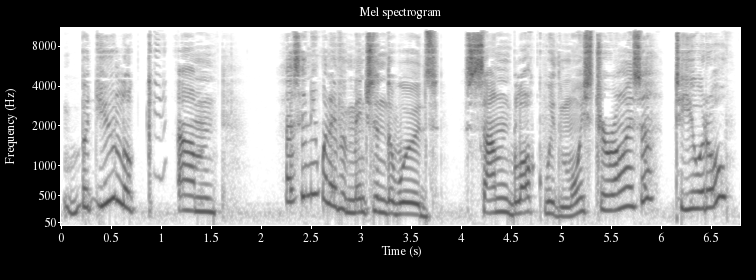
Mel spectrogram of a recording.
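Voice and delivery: put-on high, hesitant boyish voice; cheeky boy. Snag advises an old-looking gladiator, hesitant and high. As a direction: tactfully fumble the insult.

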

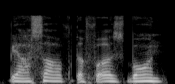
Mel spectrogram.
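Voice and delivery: a lightly voiced old woman naming her son's title; dying old queen. A dying mother names her son by his title, lightly rasped. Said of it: "her voice the feeble and hoarse rasp".

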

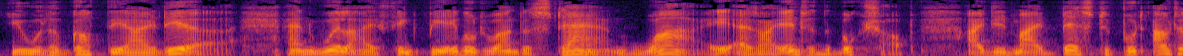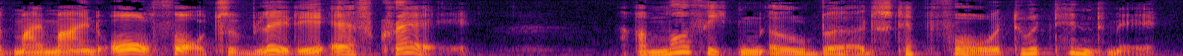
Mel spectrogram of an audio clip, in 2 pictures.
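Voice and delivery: brisk first-person narrator's telling; story narration. A narrator's reading. Narrator Bertie recounting his walk to the bookshop, brisk telling. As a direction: tell it straight to the audience.

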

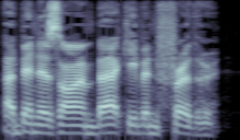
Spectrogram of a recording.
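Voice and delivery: ordinary delivery

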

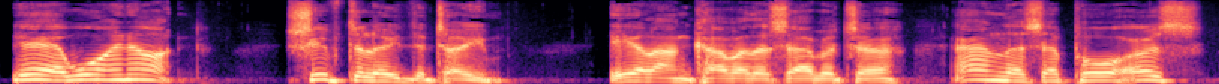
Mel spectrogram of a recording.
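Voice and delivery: high, eager calling out; loud, high-pitched enthusiasm; enthusiastic crowd. A narrator's reading. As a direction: call it out like an eager crowd member. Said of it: "took up the idea with enthusiasm".

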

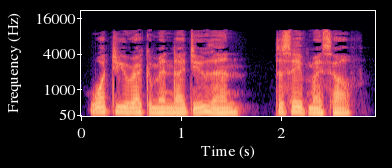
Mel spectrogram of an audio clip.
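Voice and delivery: low, quick man's voice, playfully challenging; teasing rogue. Acted. Drinker asking temperance woman for salvation, teasing and low. Man teases about salvation.

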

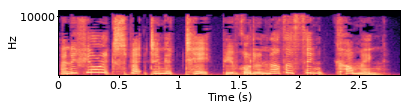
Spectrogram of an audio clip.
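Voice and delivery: high-pitched indignant threat; snappish customer. A narrator's reading. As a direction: tell the waitress off crossly. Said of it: "Missus Angry snapped".

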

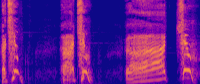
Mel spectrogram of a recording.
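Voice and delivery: three loud high sneezes; sneezing. A narrator's reading. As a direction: sneeze it out big. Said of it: "and he sneezed".

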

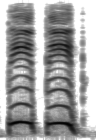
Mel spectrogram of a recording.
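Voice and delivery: high-pitched horn imitation; honking. A narrator's reading. Little girl imitates a trolley bus, honking. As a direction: honk like a toy bus horn. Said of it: "honked Ramona".

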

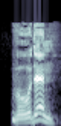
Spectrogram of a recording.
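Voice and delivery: toying with him, grinning; curious grin. A narrator's reading. Second policeman curiously questioning the boy, grinning. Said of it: "mit einem neugierigen Grinsen".

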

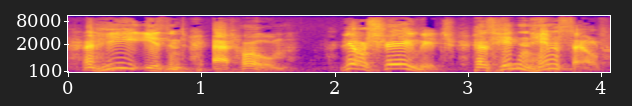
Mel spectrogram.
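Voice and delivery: usual speaking voice

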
